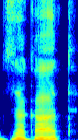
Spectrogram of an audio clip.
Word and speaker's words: zakah: Urdu meaning जकात। Pronunciation जका grammatical category noun definition N obligatory charity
